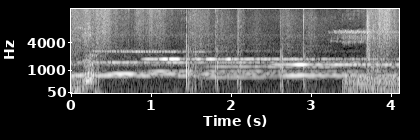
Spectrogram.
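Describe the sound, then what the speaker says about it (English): Wolves howling in the game Hytale, sustained tonal howls held over a quiet background, punctuated by several sharp clicks or thuds and a softer rustle near the end. "Dude, what is with the wolves?"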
